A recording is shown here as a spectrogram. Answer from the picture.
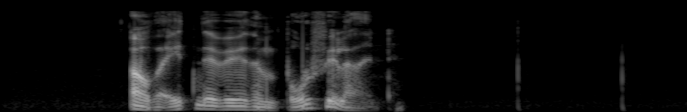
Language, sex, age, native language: Icelandic, male, 30-39, Icelandic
